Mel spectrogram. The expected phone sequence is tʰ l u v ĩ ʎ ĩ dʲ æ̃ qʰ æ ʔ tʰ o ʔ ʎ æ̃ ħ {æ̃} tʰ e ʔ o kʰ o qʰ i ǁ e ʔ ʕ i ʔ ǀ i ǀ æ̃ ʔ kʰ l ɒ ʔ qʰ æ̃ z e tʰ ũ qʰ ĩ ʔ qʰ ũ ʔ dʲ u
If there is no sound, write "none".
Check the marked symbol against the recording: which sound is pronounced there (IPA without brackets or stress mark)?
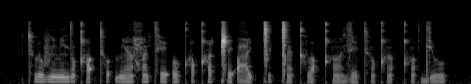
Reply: æ̃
